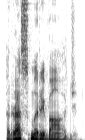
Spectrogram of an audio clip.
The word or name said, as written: रस्म-रिवाज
